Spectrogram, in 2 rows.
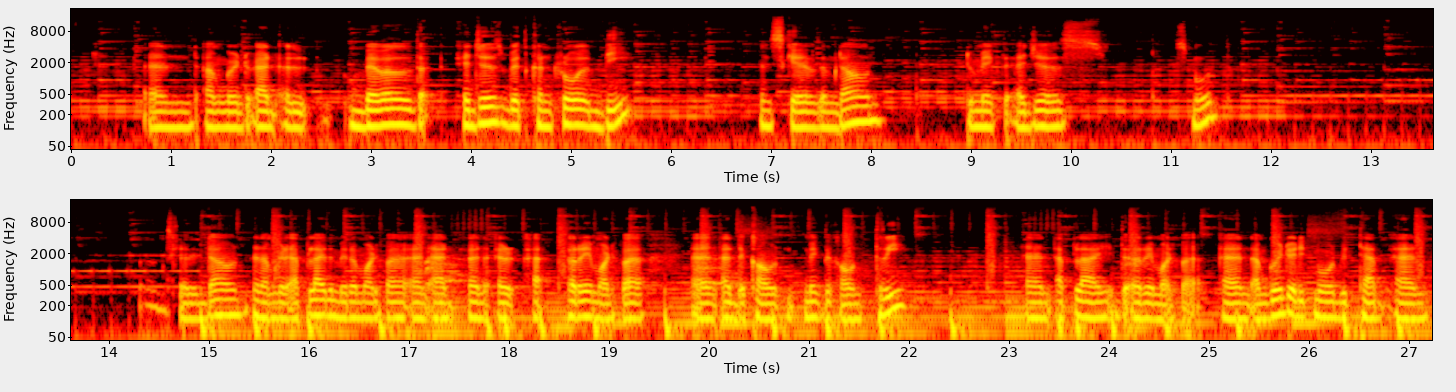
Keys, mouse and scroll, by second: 1.7 click, 2.0 click, 2.5 click, 2.8 Tab, 3.1-4.5 middle drag, 3.3 scroll up 2, 3.6 Tab, 4.0 g, 4.5 click, 4.6 Tab, 4.7-5.1 scroll up 2, 5.1 alt+click, 5.7 ctrl+b, 7.6 click, 7.7 scroll up 1, 8.0-10.9 middle drag, 9.1 s, 10.9 click, 11.0 Tab, 11.2 scroll down 2, 11.4-13.5 shift+middle drag, 11.6-12.1 scroll up 2, 12.1 KP_1, 12.4-12.8 scroll down 2, 12.8 s, 13.5 click, 13.7 g, 14.7 click, 14.8 scroll up 1, 14.9 scroll down 2, 15.1-16.0 shift+middle drag, 15.6-15.9 scroll up 2, 16.0 g, 16.3 middle click, 17.1 click, 17.1 scroll down 1, 17.4-18.7 middle drag, 18.3-18.7 scroll down 2, 18.7 click, 19.2 scroll down 2, 19.3-20.4 middle drag, 19.7 KP_1, 20.0-20.4 scroll up 2, 20.4-22.0 drag, 22.2-23.5 middle drag, 23.2 KP_1, 23.5-26.1 drag, 27.0-27.2 drag.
